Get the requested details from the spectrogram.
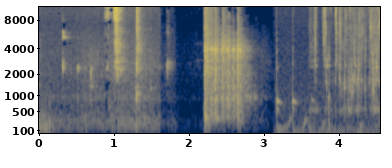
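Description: A few sharp clicks and a metallic pop as the cap comes off a bottle of Oil of Aphrodite, an imperial stout brewed with walnuts, from Athens, Ohio. Then a gurgling, glugging pour into a snifter glass, with bubbly sputters near the end. No one speaks.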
